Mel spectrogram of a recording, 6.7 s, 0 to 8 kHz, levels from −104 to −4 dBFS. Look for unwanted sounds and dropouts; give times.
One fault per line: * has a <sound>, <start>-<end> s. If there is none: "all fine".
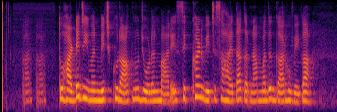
* has a laugh, 0.4-0.9 s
